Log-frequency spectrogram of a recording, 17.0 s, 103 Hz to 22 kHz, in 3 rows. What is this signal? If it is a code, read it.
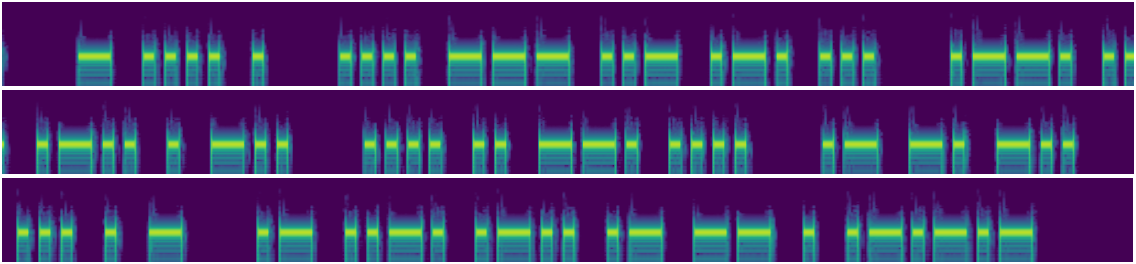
Morse code, heard as a keyed tone, about 22 wpm, 700 Hz. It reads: THE HOURS PILED HIGH AND SET AFLAME.
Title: A Sound Of Thunder 22wpm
